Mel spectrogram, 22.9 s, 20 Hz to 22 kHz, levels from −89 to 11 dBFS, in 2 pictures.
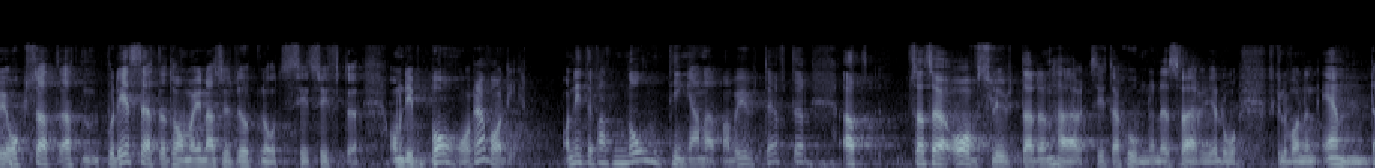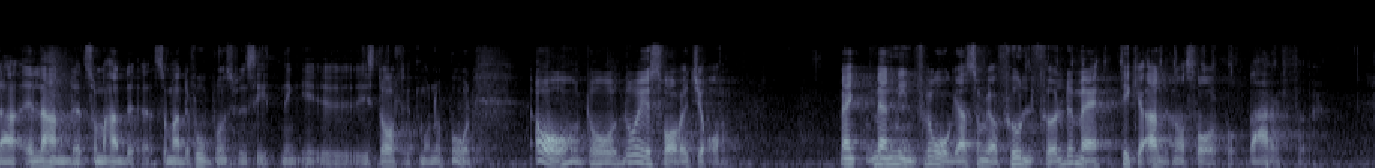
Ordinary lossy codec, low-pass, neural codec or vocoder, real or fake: MP3, 64 kbps; 7.2 kHz; none; real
